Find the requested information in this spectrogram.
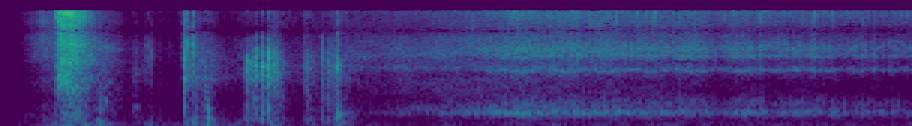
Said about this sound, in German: Oh, das mag ich gerne, genau. Gerade bei diesen Temperaturen. Na, es klingt nach einer Sprudelflasche. Das ist die Sprudelflasche, genau. Ja. Was hat es damit auf sich? Was verbinden Sie mit dem Geräusch? Ach, es ist einfach was Erfrischendes.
